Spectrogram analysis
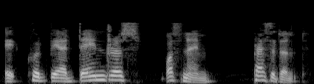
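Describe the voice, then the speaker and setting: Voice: mid-range voice, very animated, moderate pace, breathy edge, no room sound, highs cut off. A narrator voicing a blunt, stern old witch woman with a dry, commanding manner. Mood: dry, brisk.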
